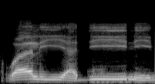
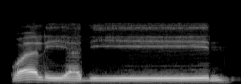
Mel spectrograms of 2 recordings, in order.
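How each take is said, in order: First: The word ends on a short vowel. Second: The word ends on a held consonant. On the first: The reading continues into the next verse. "kalau nggak disambung dia waliyadini" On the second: The reading stops at this word. "arid disukun ya"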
